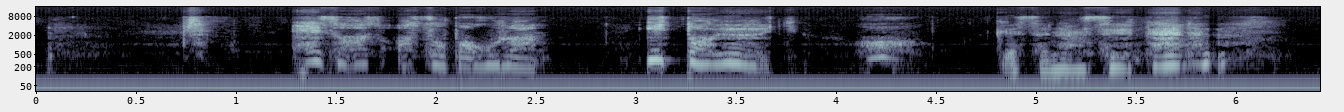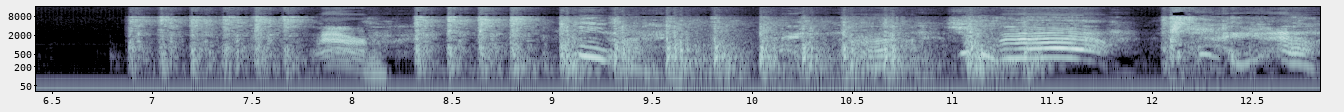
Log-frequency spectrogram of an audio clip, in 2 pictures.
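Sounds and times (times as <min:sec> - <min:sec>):
speech: 0:01.4 - 0:06.2, 0:07.8 - 0:08.4, 0:09.1 - 0:09.8, 0:10.6 - 0:12.8
door being battered and forced in with heavy blows: 0:06.8 - 0:12.5
people shouting for help: 0:09.0 - 0:12.8.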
